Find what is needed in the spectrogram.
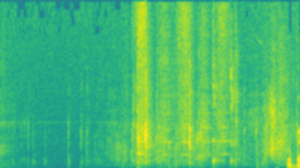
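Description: A hand pump inflating a long twisting balloon: faint puffs of air and rubbery handling noise that begin about halfway through.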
